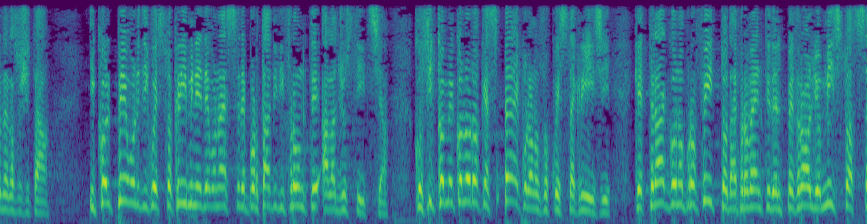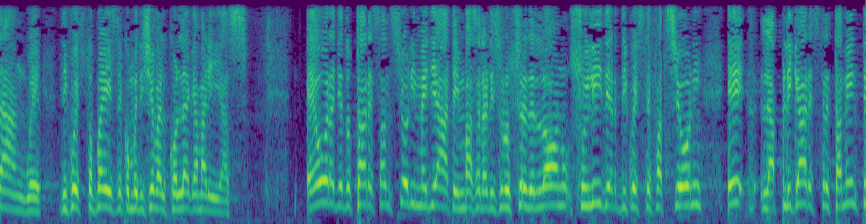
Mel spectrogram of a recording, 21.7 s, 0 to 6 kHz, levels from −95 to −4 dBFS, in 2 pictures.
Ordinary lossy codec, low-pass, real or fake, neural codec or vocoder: none; 5.4 kHz; real; none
